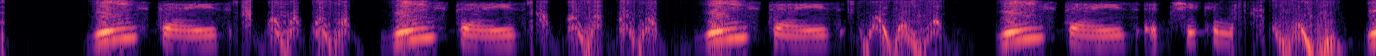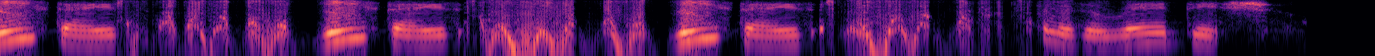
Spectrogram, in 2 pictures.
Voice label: female scrub; sweep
